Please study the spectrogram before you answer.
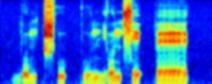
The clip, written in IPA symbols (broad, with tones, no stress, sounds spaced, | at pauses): b o˨˩ m t͡ɕʰ u˨˩ ʔ k u˧ n j o˥˩ n s e˦˥ ʔ p ɛː˥˩ k̚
